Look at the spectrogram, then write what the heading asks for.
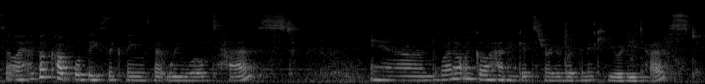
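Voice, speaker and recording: Woman, soft-spoken ASMR examiner who drifts into whispers; roomy recording with faint hiss. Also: mid-range voice, normal speed. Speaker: examiner in a roleplay. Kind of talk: ASMR medical exam roleplay.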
